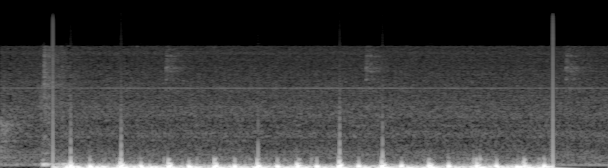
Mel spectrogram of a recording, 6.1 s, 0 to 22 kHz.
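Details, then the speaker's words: Normal dog heart sounds recorded at the heart apex: regular paired low thumps with S1 slightly louder than S2. "let's go ahead and listen first to a normal heart sounds from a dog"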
